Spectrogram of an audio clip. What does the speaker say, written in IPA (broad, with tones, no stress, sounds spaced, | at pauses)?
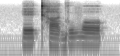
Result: e˨˦ kʰ a˨ ɡ u˦ β ɔ˦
